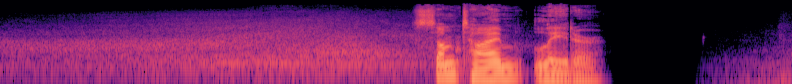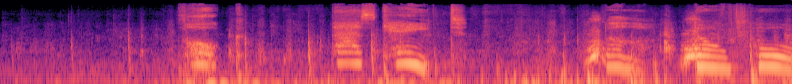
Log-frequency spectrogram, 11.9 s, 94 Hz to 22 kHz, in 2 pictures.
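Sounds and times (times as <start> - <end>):
taxi driving on the road: 0.0 - 3.7
speech: 3.1 - 4.6, 8.6 - 9.5, 10.4 - 11.8.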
